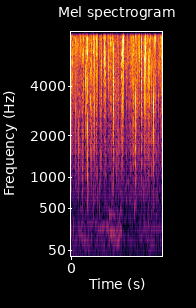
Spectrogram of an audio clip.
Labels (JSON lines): {"label": "biophony, cascading saw", "recorder": "SoundTrap 600 or HydroMoth"}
